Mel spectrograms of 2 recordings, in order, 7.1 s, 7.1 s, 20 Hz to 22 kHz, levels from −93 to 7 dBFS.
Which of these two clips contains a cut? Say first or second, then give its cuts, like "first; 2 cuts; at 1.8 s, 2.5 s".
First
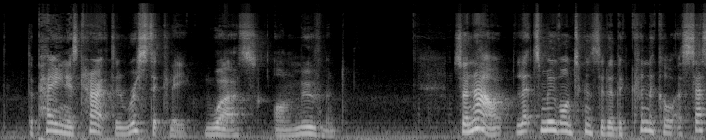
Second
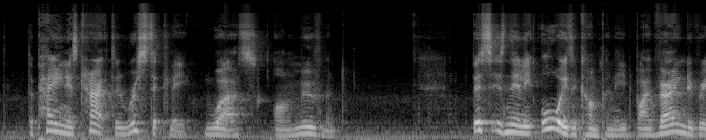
first; 1 cut; at 4.5 s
